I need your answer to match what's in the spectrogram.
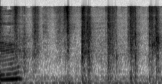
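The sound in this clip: Tarot cards are shuffled and drawn during a card reading, making a few quick, papery riffling bursts of moderate loudness after a short voice at the very start.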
